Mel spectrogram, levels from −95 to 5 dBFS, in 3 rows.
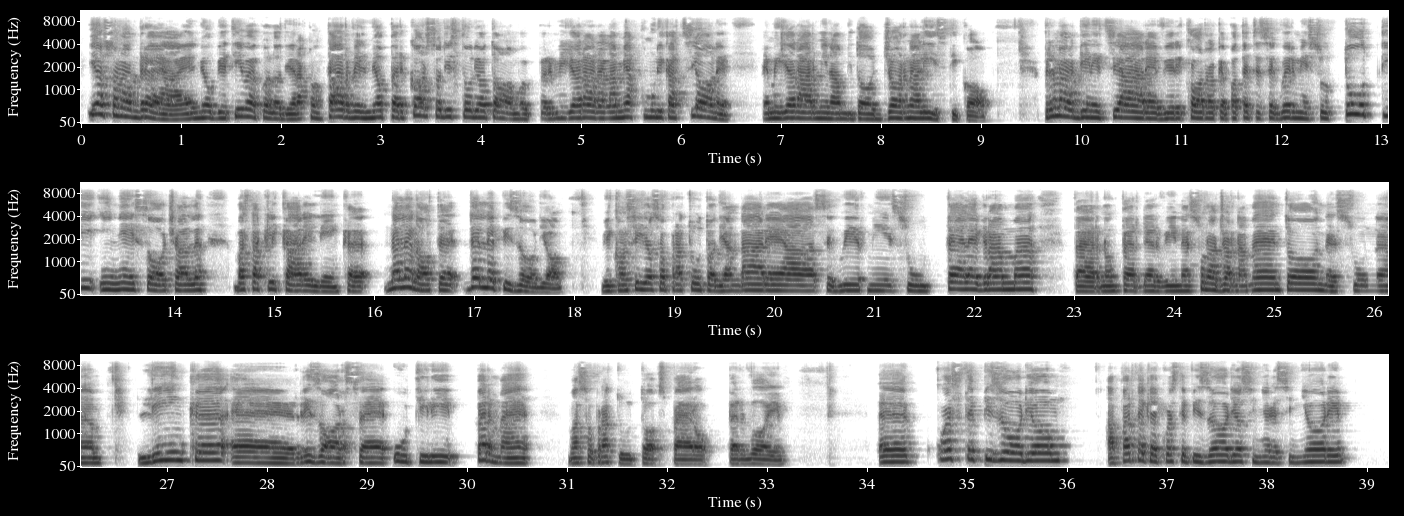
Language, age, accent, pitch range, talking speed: Italian, 20-39, native, 160-200 Hz, 130 wpm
